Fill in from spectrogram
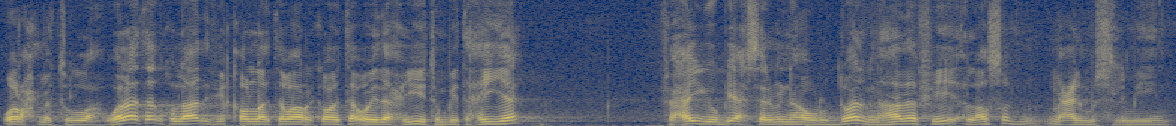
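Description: A man teaching a religious class, explaining a text in a lively way and repeating his key points. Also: on the high side, racing, big-room sound.

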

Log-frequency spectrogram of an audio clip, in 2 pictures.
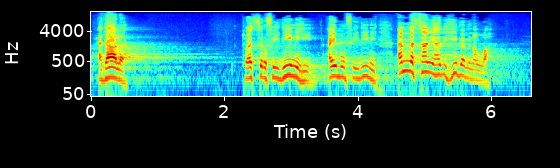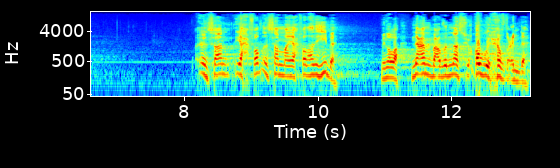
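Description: A man's voice: fairly high pitch, darkish tone. Man lecturing in a reverberant hall. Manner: quizzes students with questions and repeats key terms. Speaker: teacher of hadith studies. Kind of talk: classroom lecture.

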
